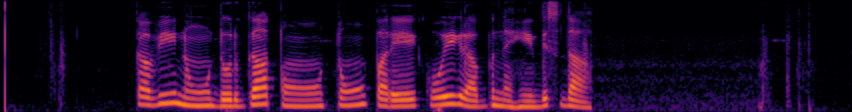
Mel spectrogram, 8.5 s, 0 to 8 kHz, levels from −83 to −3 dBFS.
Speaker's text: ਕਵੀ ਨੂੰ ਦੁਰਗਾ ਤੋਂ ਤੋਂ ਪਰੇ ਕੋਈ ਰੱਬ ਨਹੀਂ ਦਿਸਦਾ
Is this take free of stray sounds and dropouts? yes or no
yes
